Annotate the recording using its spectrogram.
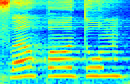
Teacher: bunyi nun sukun ini dibunyikan samar-samar, jadi nggak jelas n, melainkan mau bilang fa sambil ada dengungannya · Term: ikhfa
